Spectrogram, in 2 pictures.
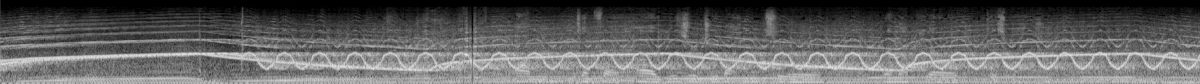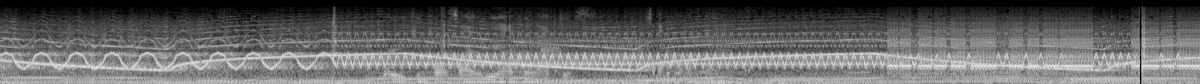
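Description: A police siren wails loudly and continuously while the car responds code 3 in a roleplay video game, its tone sweeping up and down in repeated cycles about every four seconds, with no talk over it.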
